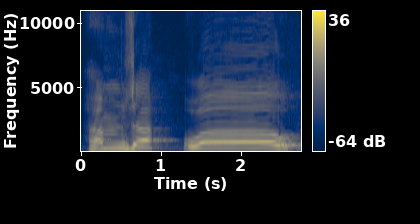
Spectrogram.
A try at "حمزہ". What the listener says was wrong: اچھا حمزہ میں آخر میں ہا بھی ادا کر. حمزہ, حمزہ, واو, واو. آنکھیں آخر میں بھی شروع میں ہونٹ گول کریں, پھر کھولیں, پھر گول کر لیں. واو.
